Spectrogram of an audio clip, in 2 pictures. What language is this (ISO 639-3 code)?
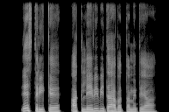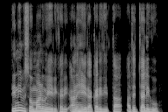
gbk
